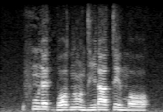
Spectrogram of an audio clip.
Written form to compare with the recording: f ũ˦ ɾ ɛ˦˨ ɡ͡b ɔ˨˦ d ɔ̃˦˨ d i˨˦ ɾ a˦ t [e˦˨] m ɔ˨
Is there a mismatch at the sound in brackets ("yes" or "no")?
no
